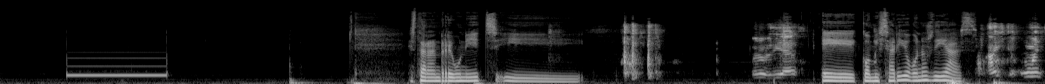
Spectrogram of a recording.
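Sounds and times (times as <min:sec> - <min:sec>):
telephone line tone while calling someone: 0:00.7 - 0:01.7
speech: 0:04.2 - 0:05.9, 0:08.2 - 0:10.0.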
